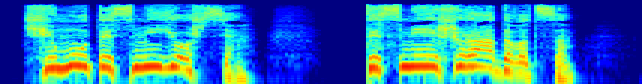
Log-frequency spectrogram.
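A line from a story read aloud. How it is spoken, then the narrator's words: Harsh frantic shouting. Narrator (Russian): кричала она резким безумным голосом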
